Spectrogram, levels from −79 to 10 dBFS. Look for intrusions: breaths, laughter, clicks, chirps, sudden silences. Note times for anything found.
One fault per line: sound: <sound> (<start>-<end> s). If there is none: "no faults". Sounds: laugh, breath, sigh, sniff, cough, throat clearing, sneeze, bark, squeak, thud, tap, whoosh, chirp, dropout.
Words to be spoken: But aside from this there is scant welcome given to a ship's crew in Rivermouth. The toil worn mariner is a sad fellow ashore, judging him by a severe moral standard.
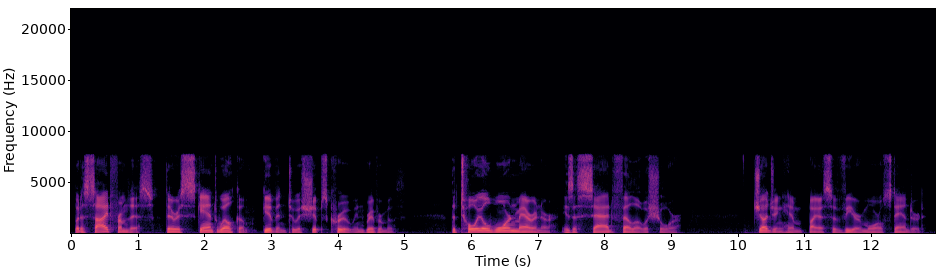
no faults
